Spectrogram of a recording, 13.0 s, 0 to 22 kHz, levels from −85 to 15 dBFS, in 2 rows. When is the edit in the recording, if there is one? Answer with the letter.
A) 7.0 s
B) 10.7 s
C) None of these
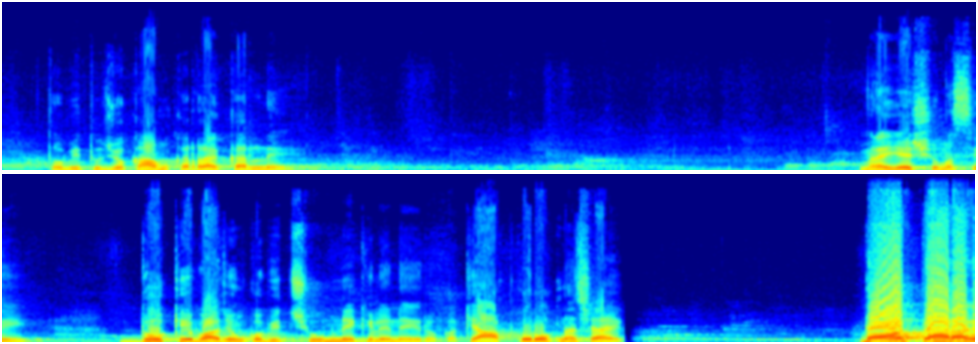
B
